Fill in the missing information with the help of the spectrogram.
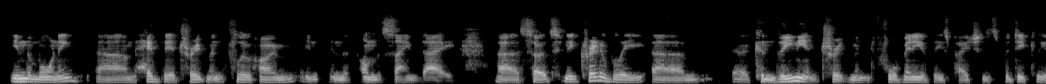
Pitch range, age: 105-120 Hz, 40-59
